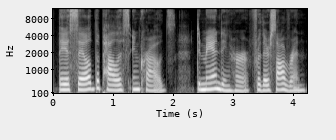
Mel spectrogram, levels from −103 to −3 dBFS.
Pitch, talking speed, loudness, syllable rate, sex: 210 Hz, 155 wpm, -16 LUFS, 5.3 syllables/s, female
